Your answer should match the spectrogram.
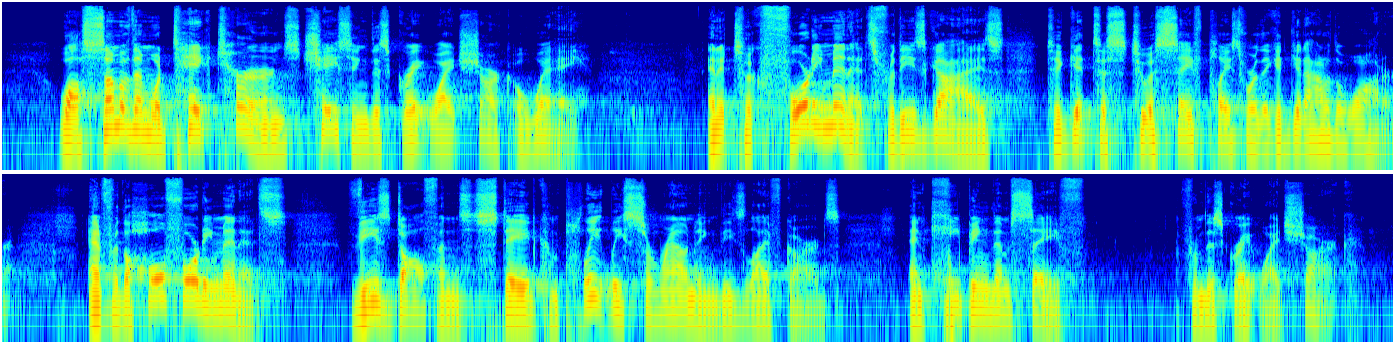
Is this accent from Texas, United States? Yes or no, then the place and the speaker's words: no; San Diego, California, United States; I used to, growing up in San Diego, when I'd go surfing, we'd get dolphins that would swim by us all the time.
